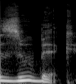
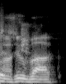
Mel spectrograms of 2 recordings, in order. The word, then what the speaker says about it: Zubac: Pacers trade for center IA Zubic. Sorry again, mispronounc. Ivanka Zubac. Yeah.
